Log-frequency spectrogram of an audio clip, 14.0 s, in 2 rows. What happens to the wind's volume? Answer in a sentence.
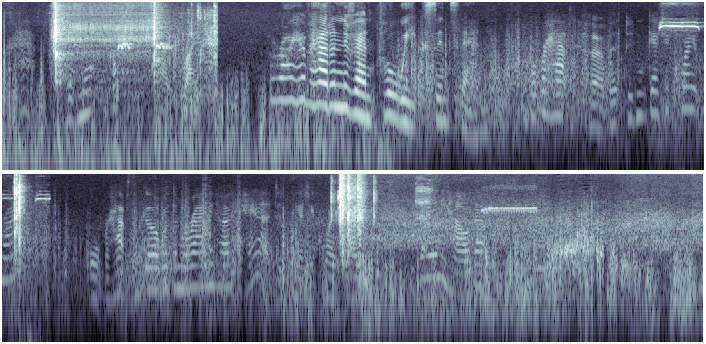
The volume of the wind goes down, then up.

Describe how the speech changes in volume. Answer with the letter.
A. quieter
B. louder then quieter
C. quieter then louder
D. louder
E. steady
B.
